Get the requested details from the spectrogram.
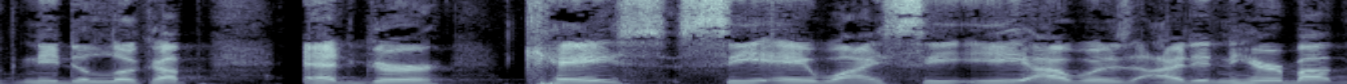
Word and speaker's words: Cayce: He pronounces his name Cayce, Edgar Cayce.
